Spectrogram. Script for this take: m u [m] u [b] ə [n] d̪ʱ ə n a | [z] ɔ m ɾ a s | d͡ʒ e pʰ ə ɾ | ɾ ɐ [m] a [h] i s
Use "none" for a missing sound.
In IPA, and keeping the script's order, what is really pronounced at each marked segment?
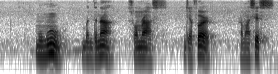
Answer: m, b, n, s, m, s

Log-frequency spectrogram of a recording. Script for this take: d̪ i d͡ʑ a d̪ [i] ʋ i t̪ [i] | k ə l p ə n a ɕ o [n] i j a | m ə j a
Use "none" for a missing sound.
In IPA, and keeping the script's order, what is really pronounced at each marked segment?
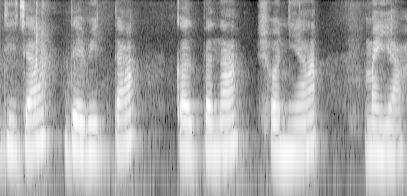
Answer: e, a, n

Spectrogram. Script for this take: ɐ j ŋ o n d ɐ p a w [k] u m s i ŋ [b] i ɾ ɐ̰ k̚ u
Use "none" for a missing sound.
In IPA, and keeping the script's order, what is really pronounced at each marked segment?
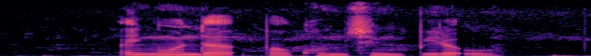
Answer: kʰ, p

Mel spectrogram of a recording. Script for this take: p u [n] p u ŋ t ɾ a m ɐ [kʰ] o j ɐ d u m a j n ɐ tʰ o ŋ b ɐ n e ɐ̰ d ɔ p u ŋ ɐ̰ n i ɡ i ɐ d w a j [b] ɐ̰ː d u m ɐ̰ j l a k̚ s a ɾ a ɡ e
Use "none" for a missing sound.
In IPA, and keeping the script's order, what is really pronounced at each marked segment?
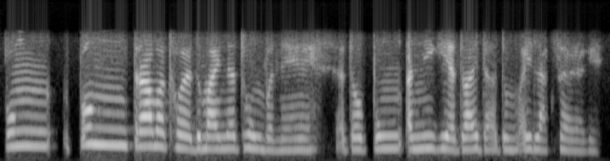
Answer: ŋ, tʰ, d

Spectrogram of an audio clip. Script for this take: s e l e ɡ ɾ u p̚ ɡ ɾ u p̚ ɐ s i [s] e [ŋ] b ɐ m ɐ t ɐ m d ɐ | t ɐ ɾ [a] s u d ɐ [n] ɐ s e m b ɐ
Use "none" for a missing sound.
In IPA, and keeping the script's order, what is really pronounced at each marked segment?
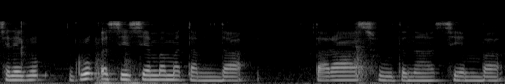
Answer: s, m, a, n

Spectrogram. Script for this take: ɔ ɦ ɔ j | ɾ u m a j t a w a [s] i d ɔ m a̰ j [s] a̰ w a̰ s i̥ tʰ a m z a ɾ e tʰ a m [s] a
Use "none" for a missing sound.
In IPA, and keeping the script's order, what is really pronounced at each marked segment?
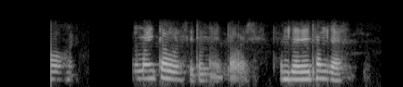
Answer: s, t, z

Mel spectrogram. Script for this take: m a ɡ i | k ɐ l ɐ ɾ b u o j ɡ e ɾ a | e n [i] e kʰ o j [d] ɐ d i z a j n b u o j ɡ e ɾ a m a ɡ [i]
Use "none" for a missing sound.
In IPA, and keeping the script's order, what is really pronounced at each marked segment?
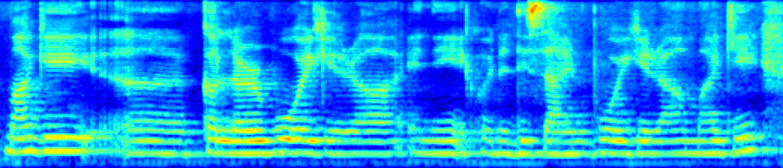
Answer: i, n, i

